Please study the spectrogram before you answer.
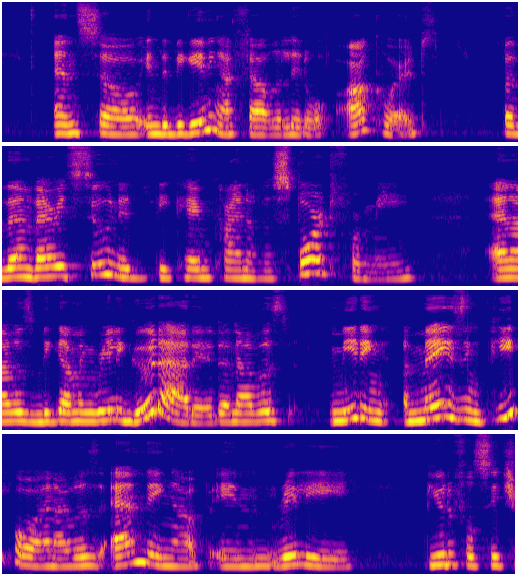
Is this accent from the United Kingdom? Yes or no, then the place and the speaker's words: no; Netherlands; moved away as an adult; I always wanted to leave my home country, Holland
